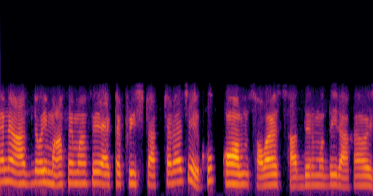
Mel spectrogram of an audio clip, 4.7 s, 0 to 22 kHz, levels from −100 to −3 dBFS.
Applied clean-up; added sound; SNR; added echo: none; none; none; none.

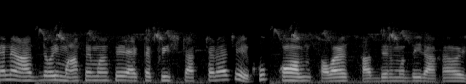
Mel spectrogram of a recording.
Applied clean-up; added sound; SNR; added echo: none; Bird; 18 dB; none.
